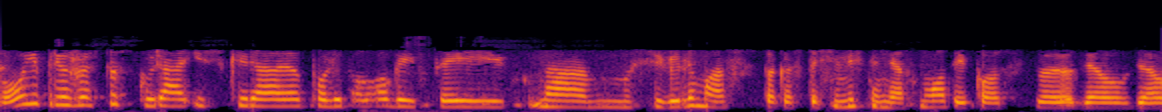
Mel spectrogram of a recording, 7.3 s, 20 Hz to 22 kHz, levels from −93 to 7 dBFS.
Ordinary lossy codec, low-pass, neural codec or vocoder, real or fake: MP3, 24 kbps; 7.2 kHz; none; real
